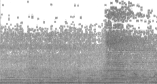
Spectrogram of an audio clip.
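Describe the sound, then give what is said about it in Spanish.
Car driving along sandy streets, heard as a steady low engine rumble with no voices. “El coche circula por calles arenosas, se detiene en un atasco.”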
